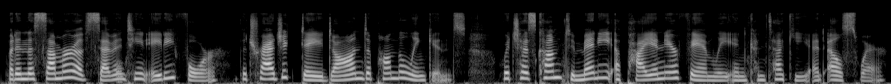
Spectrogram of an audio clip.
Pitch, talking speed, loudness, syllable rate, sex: 230 Hz, 180 wpm, -21 LUFS, 5.4 syllables/s, female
